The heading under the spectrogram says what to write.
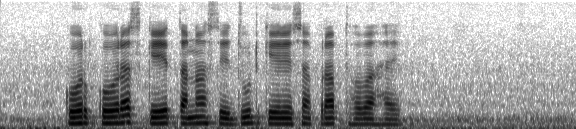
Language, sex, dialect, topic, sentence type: Magahi, male, Central/Standard, agriculture, statement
